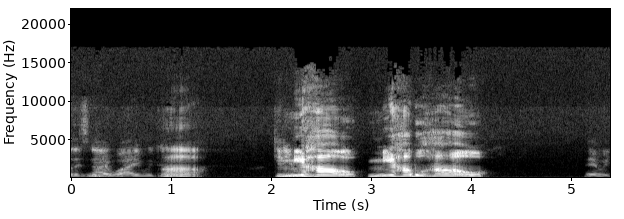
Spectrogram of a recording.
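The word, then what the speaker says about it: 你好: Ni hao. Ni hao. It's spelled hen hao.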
